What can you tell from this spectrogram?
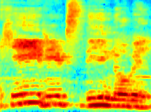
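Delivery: slow, deliberate reading of the example; teacher reading slowly from the board; slow dictation. Shown as a demonstration. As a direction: read each word out slowly for the class.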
